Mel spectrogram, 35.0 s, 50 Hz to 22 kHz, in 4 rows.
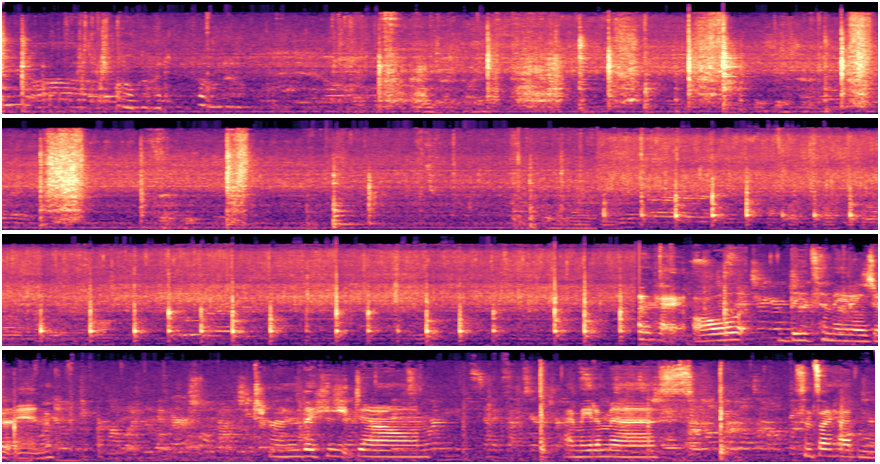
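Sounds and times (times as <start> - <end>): light sizzle: 0.0 - 27.3
spoon knocking against pot: 14.7 - 23.9.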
